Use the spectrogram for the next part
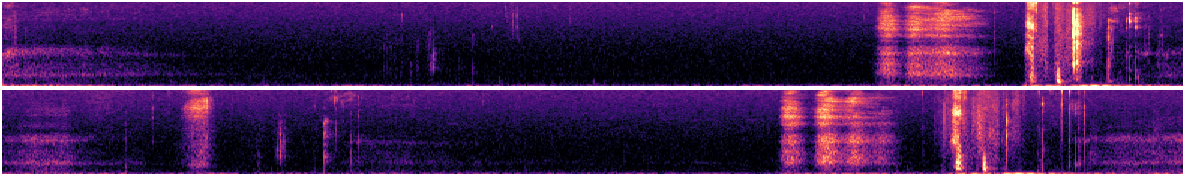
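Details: Morning allergic sneezing fit that happens every morning and went on about five more minutes: quiet breathing broken by two bursts of sneezing a few seconds apart, with sniffing between.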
